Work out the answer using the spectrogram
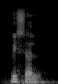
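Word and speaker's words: whistle: करेंगे 37 है आपका च letters are silent in the word विसल तो यहां पर देखिए कौन सा वर्ड साइलेंट है इसमें आपको बताना है यहां पे आपका एच एंड टी यानी जो विश दिया हुआ है आपका इसमें एच एंड टी आपका साइलेंट है तो राइट जो ऑप्शन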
